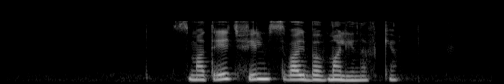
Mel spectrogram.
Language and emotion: Russian, neutral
